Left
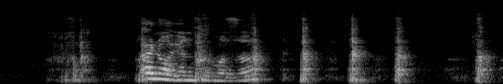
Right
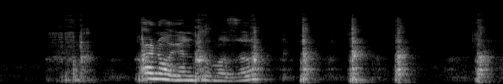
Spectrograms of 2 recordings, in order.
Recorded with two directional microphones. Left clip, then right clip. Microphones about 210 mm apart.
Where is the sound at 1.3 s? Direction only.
10° left (ahead or behind).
